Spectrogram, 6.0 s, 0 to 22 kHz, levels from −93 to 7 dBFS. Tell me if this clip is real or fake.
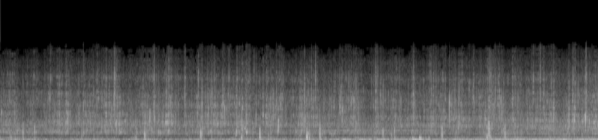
real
